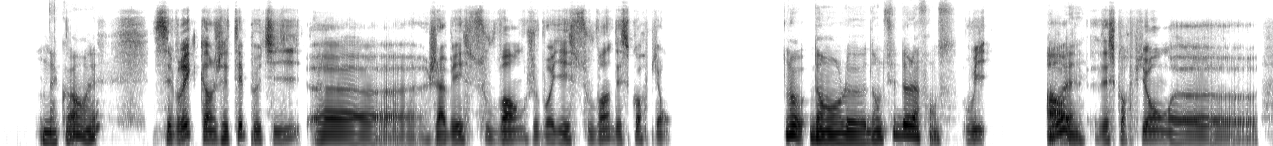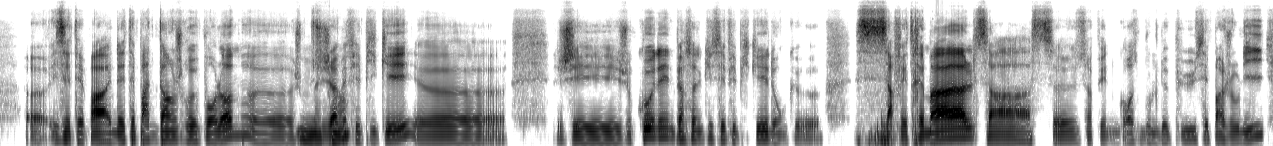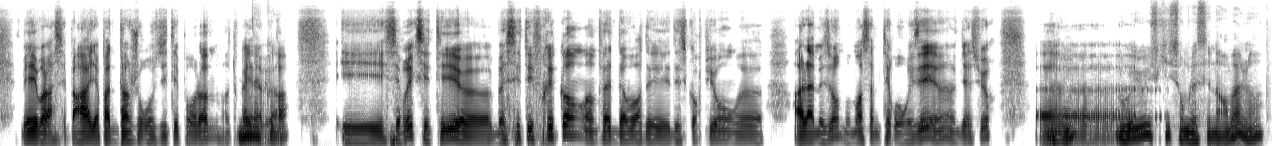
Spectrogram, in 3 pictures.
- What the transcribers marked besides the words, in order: drawn out: "heu"; stressed: "dangereux"; drawn out: "Heu"; tapping
- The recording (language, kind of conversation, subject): French, podcast, Que penses-tu des saisons qui changent à cause du changement climatique ?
